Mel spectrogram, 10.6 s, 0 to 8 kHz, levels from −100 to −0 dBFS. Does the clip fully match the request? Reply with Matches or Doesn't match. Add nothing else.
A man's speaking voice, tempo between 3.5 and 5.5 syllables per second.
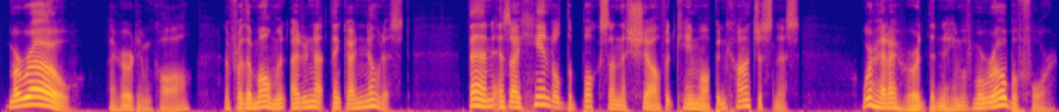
Doesn't match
